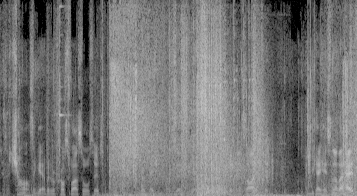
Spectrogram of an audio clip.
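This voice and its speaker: A man calling live play-by-play in a game broadcast, playful and lively. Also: medium pitch, heavy background noise. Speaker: esports commentator. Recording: game gunfire behind voice.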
